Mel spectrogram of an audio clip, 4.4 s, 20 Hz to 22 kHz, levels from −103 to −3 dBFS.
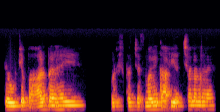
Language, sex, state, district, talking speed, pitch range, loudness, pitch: Hindi, male, Uttar Pradesh, Jyotiba Phule Nagar, 190 wpm, 125-135 Hz, -20 LUFS, 130 Hz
